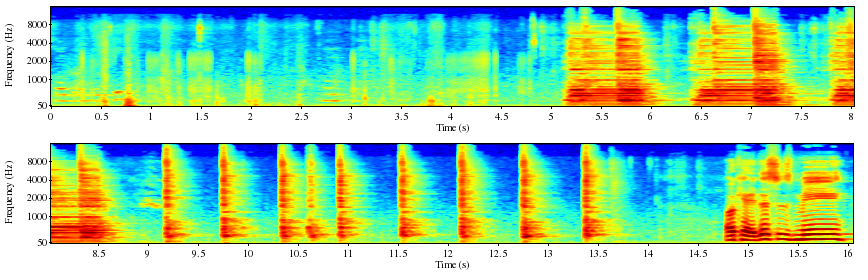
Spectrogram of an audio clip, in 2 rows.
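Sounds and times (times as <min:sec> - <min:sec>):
electric guitar strumming: 0:05.2 - 0:13.5.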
